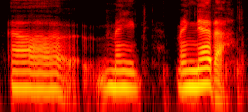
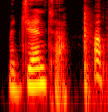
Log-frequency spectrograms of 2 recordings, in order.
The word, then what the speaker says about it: magenta: Or it's not Magneta. It's called Magneta. Magenta. Oh my gosh. I am brutalizing words. Magenta. Oh, I was really pronouncing that wrong.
